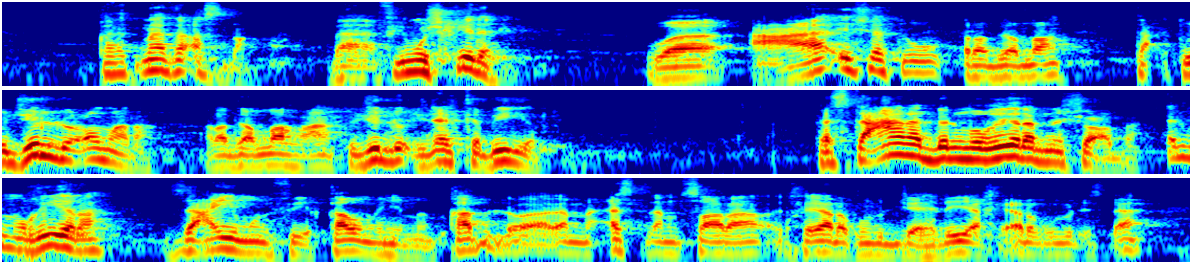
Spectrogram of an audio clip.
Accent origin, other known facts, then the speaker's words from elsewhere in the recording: Egypt; في مثل عندنا في مصر جميل يقول انا غنية واحب الهدية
